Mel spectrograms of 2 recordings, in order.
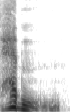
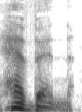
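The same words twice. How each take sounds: First: The word is said in a relaxed dialect pronunciation. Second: The word is carefully and fully articulated. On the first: "it's heaven" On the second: "instead of articulating heaven"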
